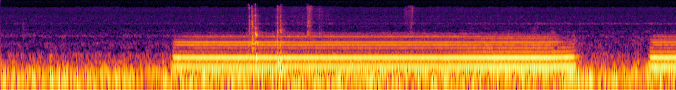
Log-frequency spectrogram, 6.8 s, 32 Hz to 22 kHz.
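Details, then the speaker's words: Stryker 955 CB radio with a V6 EQ, splattering badly: a quiet hiss, then a steady buzzing tone that cuts out and returns as the radio is keyed. It appears above about a 3-watt dead key, so the carrier can't be raised past 6 watts; cause unconfirmed. "So I can't even raise this thing up past 6 watts without that happening."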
